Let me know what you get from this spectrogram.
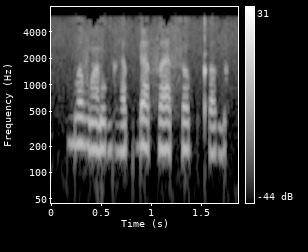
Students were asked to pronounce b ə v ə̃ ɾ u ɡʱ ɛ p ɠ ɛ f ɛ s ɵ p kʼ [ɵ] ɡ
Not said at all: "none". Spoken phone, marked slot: ə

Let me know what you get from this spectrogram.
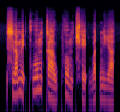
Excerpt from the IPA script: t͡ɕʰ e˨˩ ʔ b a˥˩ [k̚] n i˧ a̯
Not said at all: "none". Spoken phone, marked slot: t̚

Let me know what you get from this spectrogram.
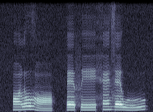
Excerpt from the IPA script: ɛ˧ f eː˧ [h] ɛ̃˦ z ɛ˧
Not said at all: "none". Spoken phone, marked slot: h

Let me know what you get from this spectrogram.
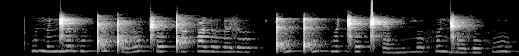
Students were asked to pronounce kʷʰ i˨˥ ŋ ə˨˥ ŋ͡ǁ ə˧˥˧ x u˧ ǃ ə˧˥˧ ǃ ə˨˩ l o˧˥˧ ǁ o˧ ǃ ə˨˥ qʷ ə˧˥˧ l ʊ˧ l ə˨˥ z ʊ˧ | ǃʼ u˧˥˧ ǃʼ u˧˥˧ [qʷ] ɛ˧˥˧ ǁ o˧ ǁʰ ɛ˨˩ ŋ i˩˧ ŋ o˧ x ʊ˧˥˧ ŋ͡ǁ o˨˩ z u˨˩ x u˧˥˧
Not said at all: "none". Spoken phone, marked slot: kʷ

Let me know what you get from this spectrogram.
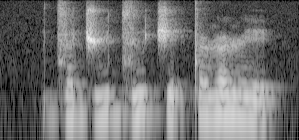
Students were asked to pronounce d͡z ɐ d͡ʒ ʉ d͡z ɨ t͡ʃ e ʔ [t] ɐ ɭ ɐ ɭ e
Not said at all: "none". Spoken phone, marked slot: t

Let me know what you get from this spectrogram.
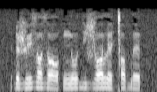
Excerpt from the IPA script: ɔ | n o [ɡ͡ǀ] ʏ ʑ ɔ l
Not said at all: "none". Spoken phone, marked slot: d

